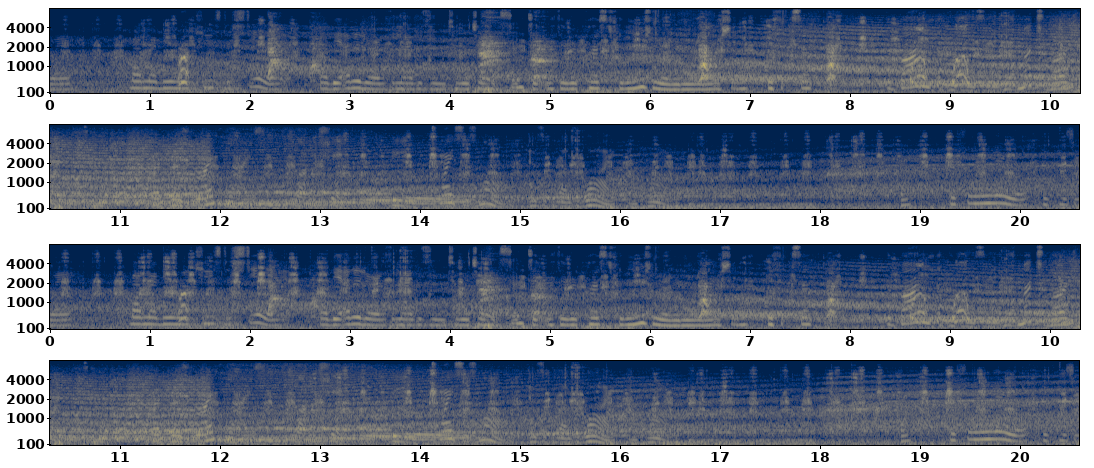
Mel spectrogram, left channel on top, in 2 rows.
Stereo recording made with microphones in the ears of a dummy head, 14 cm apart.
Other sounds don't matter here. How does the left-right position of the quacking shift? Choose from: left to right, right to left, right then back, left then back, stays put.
left then back.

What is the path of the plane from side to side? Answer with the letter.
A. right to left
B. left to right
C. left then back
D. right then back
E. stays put
B.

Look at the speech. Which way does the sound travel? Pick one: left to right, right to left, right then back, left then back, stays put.
left then back.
